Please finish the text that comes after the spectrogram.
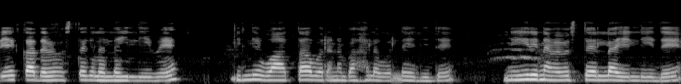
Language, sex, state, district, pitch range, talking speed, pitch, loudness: Kannada, female, Karnataka, Dakshina Kannada, 185-205 Hz, 115 wpm, 195 Hz, -18 LUFS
